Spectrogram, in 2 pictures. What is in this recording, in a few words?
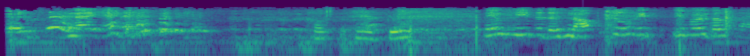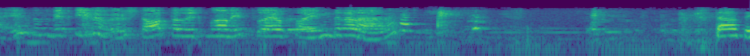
Trinkspiel, German Card Drinking Game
